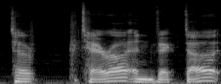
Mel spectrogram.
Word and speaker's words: Terra Invicta: Terara and Victa is the pronunciation. Terara. Okay. Terara and Victa.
